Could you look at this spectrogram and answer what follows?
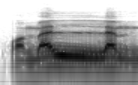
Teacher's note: nun tamg'asini lam tamg'asiga idg'om qilib, kirgizib, lam tamg'asini tashdidli qilib o'qiymiz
